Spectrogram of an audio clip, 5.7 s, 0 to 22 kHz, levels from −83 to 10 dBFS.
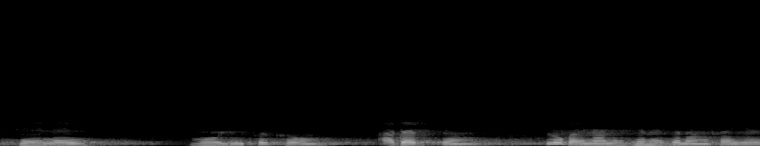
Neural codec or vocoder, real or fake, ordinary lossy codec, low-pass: none; real; none; 3.6 kHz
